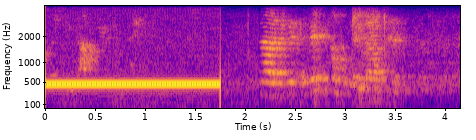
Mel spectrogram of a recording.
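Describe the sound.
A telephone dial tone, heard while calling the Toolfressi sales department, holds one loud, steady mid-pitched note for under two seconds, then cuts off abruptly, and a thin, phone-filtered voice begins speaking.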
